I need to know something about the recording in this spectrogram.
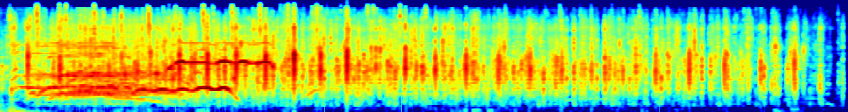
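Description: An audience bursts into loud applause mixed with cheering and whistles for the first few seconds, then settles into steady, dense clapping that continues to the end.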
